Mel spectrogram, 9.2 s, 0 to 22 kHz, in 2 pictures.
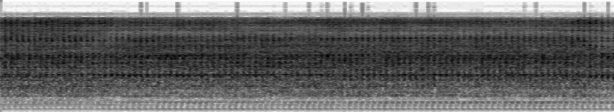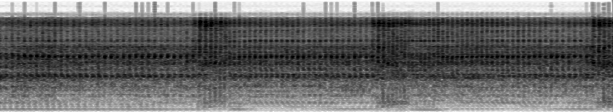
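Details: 1999 Kawasaki Bayou 220 single-cylinder idling with a steady knock on each firing stroke, roughly three to four per second; engine knock at idle, cause unknown.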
